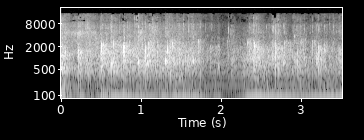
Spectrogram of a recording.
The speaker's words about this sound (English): So, for all the dads here in this room, can we just honor them by giving them just a huge round of applause?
